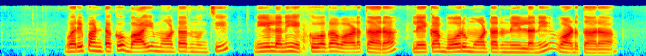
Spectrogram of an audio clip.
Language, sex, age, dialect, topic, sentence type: Telugu, female, 60-100, Southern, agriculture, question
